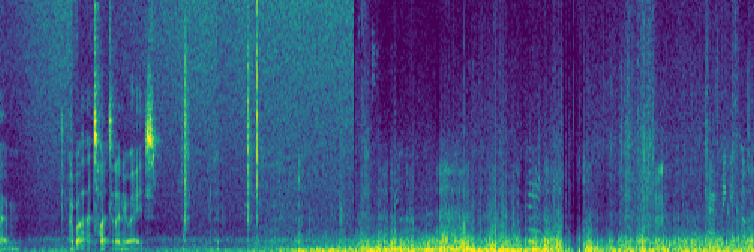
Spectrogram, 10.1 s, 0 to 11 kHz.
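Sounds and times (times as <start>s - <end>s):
wind buffeting microphone: 2.4s - 10.0s.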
